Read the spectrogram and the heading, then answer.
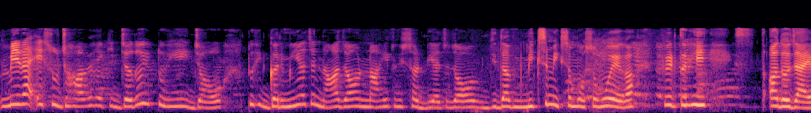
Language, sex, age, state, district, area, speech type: Punjabi, female, 18-30, Punjab, Gurdaspur, rural, spontaneous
